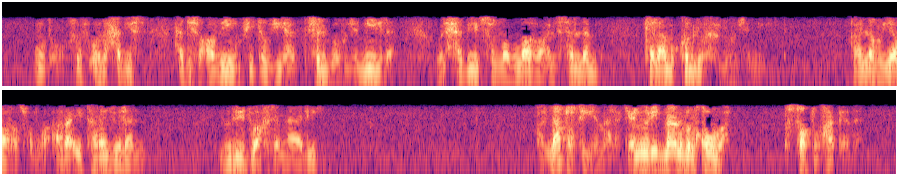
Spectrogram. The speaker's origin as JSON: {"language": "Arabic", "town": "Tartus", "region": "Tartus Governorate", "country": "Syria", "said": "يعني أنا من طرطوس، تعرفون ما معنى طرطوس؟"}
